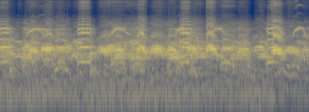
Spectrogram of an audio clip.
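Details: A calling group of demoiselle cranes, called koonj, produces a continuous mass of rough, honking, rolling calls with repeated rising-and-falling arched notes and no silence between them.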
